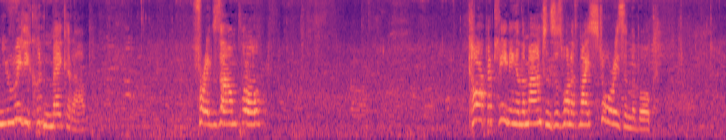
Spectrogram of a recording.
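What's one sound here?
A middle-aged woman speaks into a microphone over a loudspeaker, outdoors, in short phrases with pauses.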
